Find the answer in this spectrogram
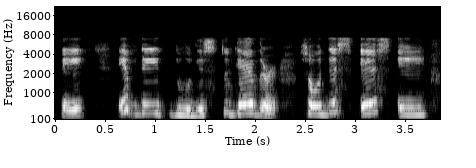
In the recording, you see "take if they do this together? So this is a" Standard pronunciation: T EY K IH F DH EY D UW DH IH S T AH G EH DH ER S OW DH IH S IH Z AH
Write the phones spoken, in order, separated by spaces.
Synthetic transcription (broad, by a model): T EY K IH F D EY D UW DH IH S T AH G EH DH ER S OW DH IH S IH S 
